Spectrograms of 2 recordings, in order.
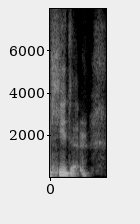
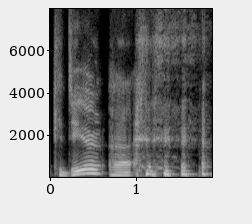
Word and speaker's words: Khidr: The Islamic story of Moses and Khidr, and that's spelled like Khidr, and I'm going to try and say Khidr because that's closer.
